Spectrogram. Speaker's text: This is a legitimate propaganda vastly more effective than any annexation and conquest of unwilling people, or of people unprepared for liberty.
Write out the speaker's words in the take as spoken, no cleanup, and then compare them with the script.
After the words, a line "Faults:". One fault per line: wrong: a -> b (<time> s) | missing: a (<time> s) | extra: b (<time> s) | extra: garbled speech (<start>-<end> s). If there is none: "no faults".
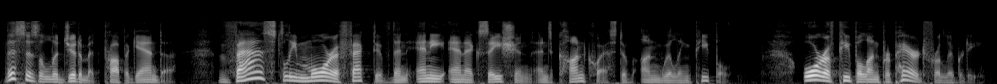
This is a legitimate propaganda vastly more effective than any annexation and conquest of unwilling people, or of people unprepared for liberty.
Faults:
no faults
